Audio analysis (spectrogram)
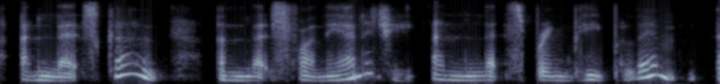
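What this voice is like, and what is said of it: High-energy presenter voice. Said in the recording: “doing a presentation voice ... here is my performing voice ... go higher on energy than you feel entirely comfortable with”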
